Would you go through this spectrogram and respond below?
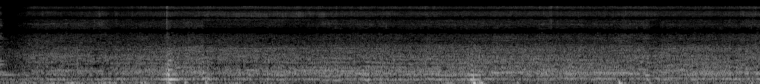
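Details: Western honey bees in a tree nest in the suburbs, first mistaken for a wasp nest, make a steady, low droning hum of many bees with a few louder clicks or bumps.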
